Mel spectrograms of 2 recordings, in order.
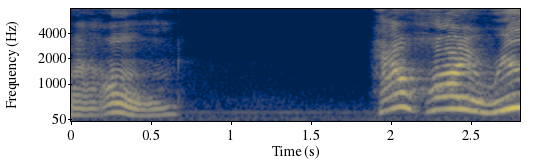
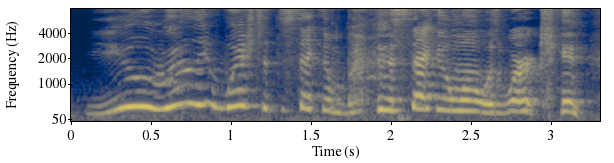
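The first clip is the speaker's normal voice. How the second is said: exasperated laugh, higher; 6 semitones higher, 4 dB louder than usual. Real, not acted. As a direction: laugh at the memory.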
